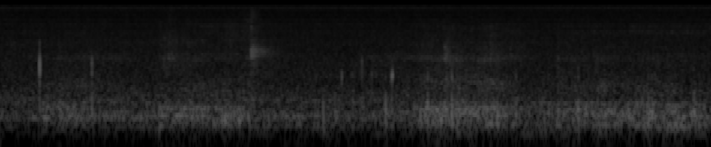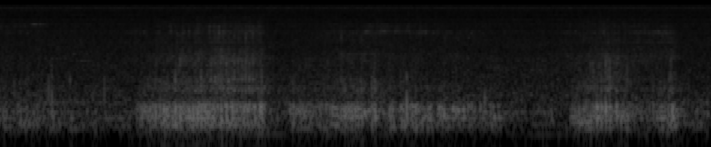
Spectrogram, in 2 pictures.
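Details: Boxer dog asleep on a sofa: low rumbling breaths in slow repeated cycles over quiet room noise; snoring.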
